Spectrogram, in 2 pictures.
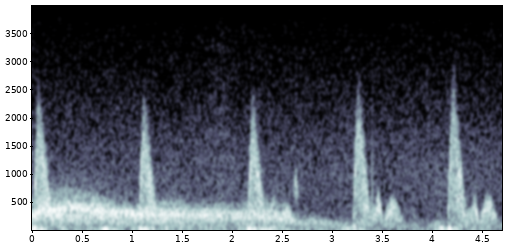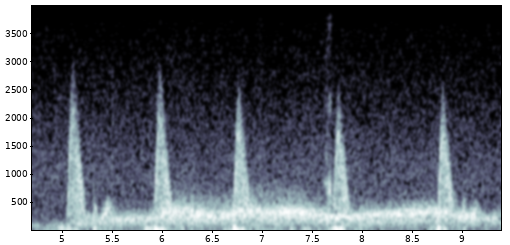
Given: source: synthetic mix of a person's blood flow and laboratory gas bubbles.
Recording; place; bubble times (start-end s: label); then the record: Doppler ultrasound of blood flow; subclavian vein
2.62-2.69 s: bubbles
7.42-7.80 s: bubbles
From the record:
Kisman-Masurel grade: 112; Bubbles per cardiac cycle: 1 to 2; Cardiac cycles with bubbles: 1 to 10%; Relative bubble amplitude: moderate (0.250 to 0.450); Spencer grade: 1 (occasional bubble signal discernible with the cardiac motion signal, with majority of cardiac periods free of bubbles); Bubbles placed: anywhere in the cardiac cycle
